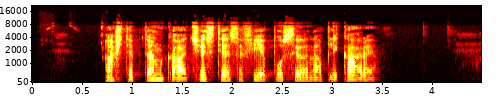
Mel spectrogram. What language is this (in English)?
Romanian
